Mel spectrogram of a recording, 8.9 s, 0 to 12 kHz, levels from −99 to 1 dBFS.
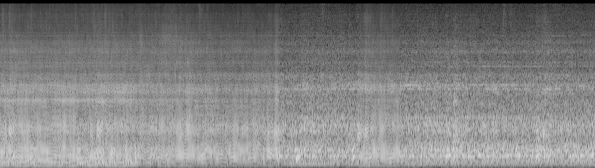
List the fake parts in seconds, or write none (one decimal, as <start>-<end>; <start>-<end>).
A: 0.0-4.2; 5.4-6.0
